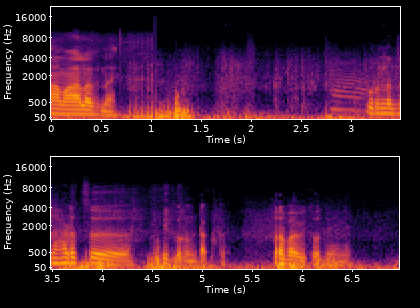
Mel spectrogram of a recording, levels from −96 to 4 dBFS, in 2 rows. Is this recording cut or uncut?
cut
